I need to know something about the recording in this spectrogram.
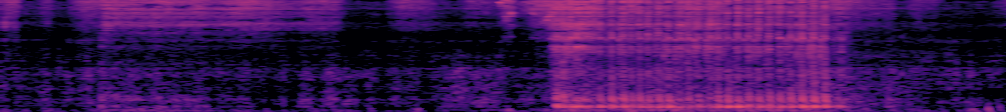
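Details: Sleeping American Bully dog gives a single loud, fluttering, pig-like snorting snore, with quieter breathing before and after; snoring.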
